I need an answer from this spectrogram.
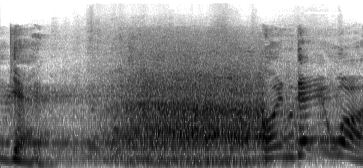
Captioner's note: audience laughs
